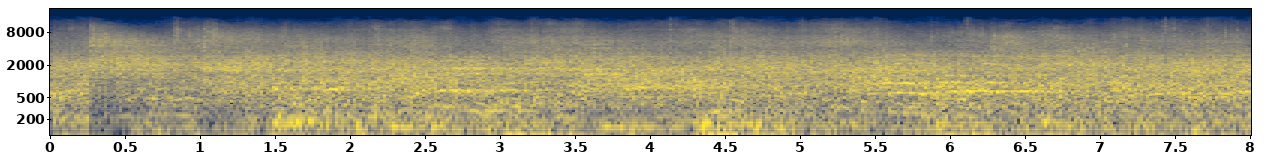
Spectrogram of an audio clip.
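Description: Ice hockey play in an indoor rink: a steady hiss of skates on ice and spectator noise, with a few low thuds about three, four and a half, and six seconds in.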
